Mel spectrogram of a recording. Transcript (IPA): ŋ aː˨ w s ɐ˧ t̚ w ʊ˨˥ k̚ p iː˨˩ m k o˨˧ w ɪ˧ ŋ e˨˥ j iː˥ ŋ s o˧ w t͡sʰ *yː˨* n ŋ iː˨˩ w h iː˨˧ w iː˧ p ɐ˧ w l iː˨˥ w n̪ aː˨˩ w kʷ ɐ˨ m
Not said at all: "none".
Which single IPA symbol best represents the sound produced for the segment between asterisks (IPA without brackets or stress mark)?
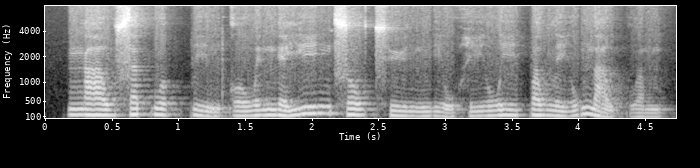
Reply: yː˨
